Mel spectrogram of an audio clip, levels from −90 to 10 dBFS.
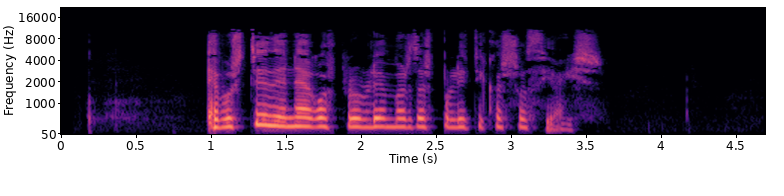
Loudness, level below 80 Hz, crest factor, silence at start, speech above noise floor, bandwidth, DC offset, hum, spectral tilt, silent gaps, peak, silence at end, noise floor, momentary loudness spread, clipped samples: -19 LUFS; -72 dBFS; 20 dB; 0.95 s; 58 dB; 11 kHz; under 0.1%; none; -4.5 dB/octave; none; 0 dBFS; 1.15 s; -76 dBFS; 18 LU; under 0.1%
